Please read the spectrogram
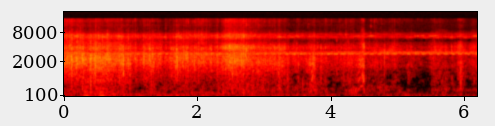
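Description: Rustling and handling noise of hands working among leaves and a bag, loudest in the first half, with a few light clicks later. Under it runs a steady high-pitched drone of night insects.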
